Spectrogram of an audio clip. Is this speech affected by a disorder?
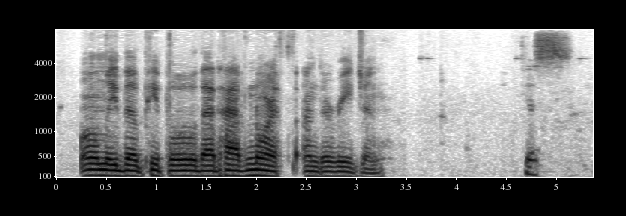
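No.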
